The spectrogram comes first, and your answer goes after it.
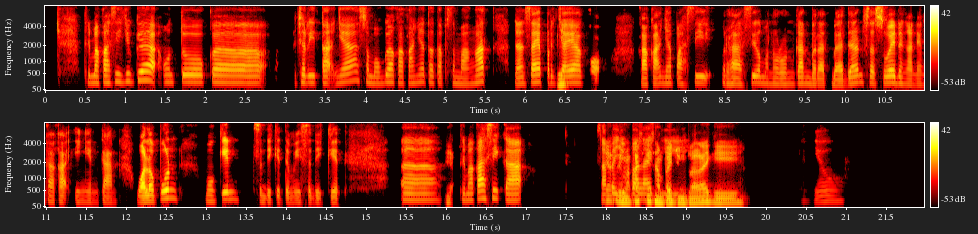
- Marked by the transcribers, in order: other background noise
- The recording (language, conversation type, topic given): Indonesian, advice, Bagaimana saya dapat menggunakan pencapaian untuk tetap termotivasi?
